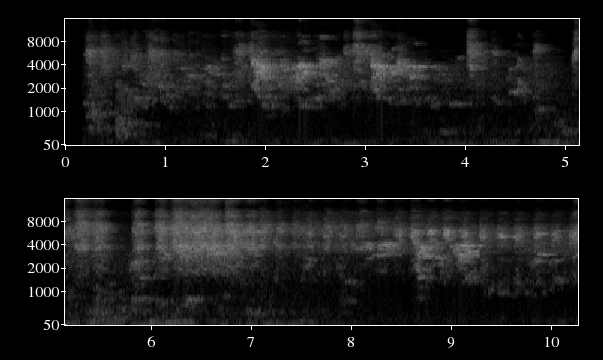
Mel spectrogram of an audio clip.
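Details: Colorful budgies chirping as a group: dense, overlapping high warbling chatter and squeaky twitters, swelling louder and fuller halfway through and staying busy to the end.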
